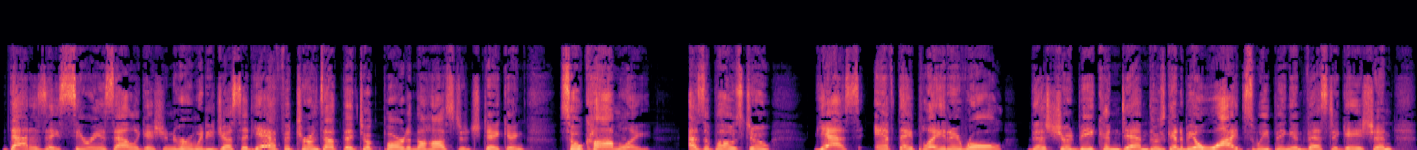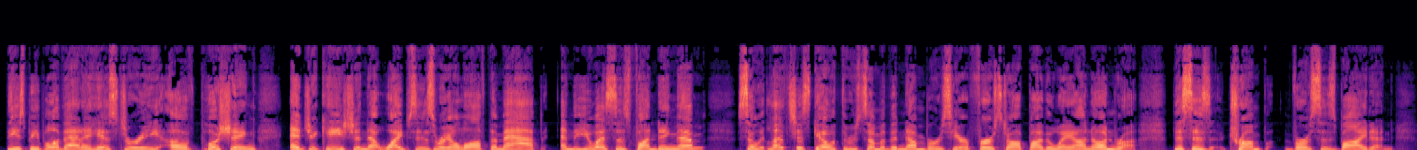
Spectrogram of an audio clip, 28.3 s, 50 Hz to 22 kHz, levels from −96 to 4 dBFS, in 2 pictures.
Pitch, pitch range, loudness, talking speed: 275 Hz, 240-320 Hz, -21 LUFS, 185 wpm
